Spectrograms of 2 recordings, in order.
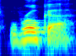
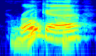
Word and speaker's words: Rocha: I'm hearing people mispronounce his name, and actually I've even heard people calling Alexis Rocha. It's like, Rocha? Like rhymes with mocha? No, for God's sakes, man.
